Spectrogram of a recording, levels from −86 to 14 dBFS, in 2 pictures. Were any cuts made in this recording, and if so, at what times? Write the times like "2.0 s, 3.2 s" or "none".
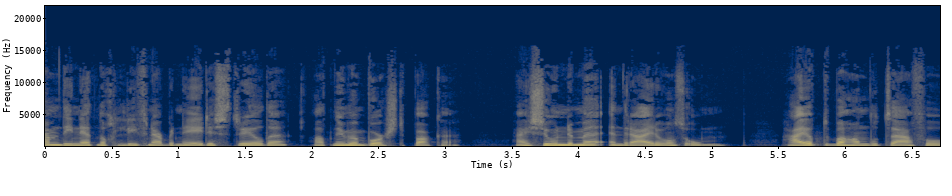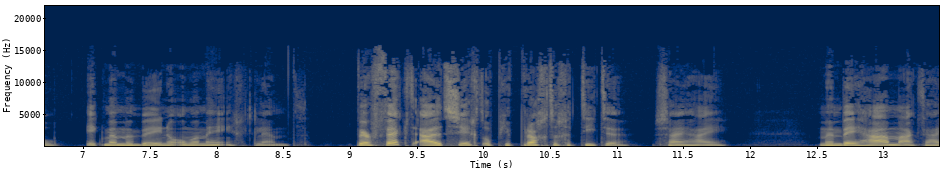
none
